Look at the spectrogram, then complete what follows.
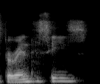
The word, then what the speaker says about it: parentheses: We change the vowel to the tense vowel E, and the final sound is voiced. So crisis, singular, crises. in the plural. The stress doesn't change, okay? It's still cry, stress syllable. But just to emphasize second syllable, it's sees, sees. So crises, analysis, analyses, parentheses, parentheses, basis, bases, okay? And another video from the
